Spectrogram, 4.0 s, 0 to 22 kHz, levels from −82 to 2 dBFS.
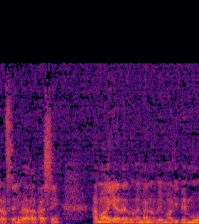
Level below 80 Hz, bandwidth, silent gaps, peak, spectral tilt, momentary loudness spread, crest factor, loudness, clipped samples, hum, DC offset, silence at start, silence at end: -62 dBFS; 16 kHz; none; -8 dBFS; -3 dB/octave; 14 LU; 18 dB; -25 LUFS; under 0.1%; none; under 0.1%; 0 s; 0 s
